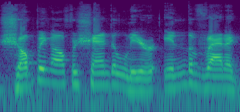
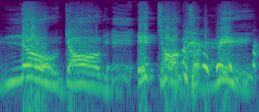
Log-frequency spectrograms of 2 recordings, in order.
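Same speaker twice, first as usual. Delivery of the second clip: mock insistent shout; 8 dB louder, slower than usual. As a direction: shout it like an exasperated imitation. Acting Desmond's insistent retort.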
